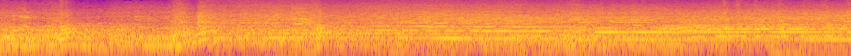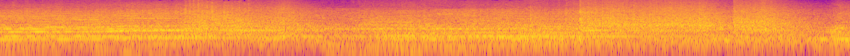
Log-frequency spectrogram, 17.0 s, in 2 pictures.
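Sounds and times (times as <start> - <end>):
car engines revving: 0.0 - 17.0
exhaust noise surges: 0.0 - 17.0.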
